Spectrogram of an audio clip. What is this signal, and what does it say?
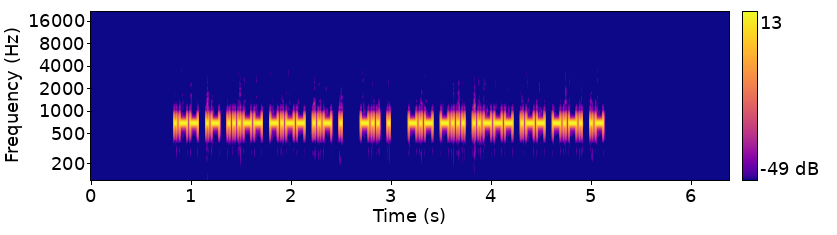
Morse code, heard as a keyed tone, about 46 wpm, 700 Hz. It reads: WA3YUE DE KB2WCA
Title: USA Callsign DE Callsign 45wpm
